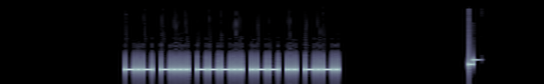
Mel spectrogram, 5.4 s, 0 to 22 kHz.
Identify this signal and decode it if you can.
Morse code, heard as a keyed tone, about 40 wpm, 700 Hz. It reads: KB8WIC
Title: USA Call Signs Repeated 2x 40wpm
